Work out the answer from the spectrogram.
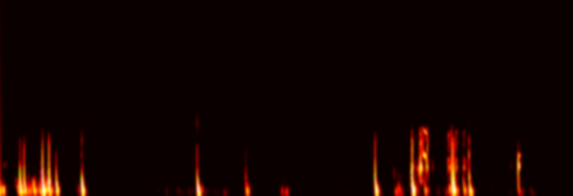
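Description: Irregular gurgling and bubbling bursts separated by quiet gaps; ordinary bowel sounds of digestion.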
